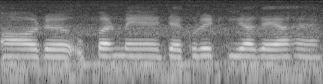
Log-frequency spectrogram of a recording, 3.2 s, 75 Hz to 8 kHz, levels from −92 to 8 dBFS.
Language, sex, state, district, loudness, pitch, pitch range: Hindi, male, Chhattisgarh, Raipur, -15 LUFS, 175 Hz, 170-175 Hz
